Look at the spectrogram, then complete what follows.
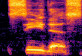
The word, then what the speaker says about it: Sidus: um let's take a look over at uh cytus see this as the we had an interview with the team the CEO and he he pronounced it see this he's from Europe so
